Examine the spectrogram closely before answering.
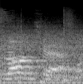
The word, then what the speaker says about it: sláinte: If you have trouble remembering or pronouncing sláinte, all you have to do is say, it's a lawn chair, really quick.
